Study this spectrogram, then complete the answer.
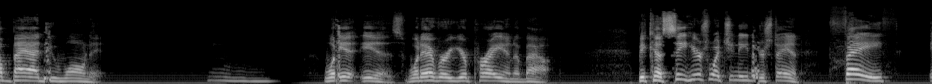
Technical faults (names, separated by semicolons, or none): broken MP3 bit reservoir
